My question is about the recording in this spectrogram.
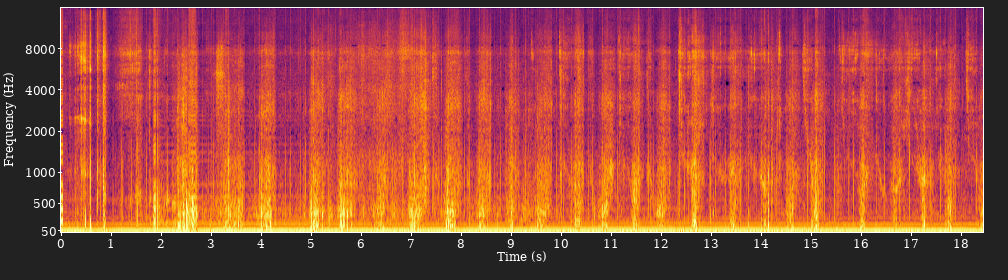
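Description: Close-miked biting and chewing of a piece of frozen honey ice: repeated crunches and crackles as it breaks up in the mouth, heaviest in the first several seconds.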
